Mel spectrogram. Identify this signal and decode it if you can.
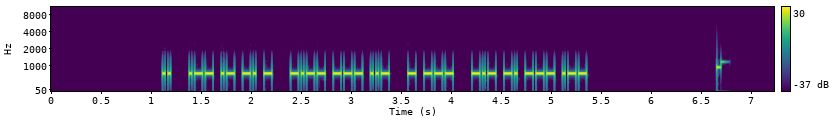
Morse code, heard as a keyed tone, about 44 wpm, 700 Hz. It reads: I WANT YOU TO KNOW
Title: Sets of 5 Words Encore 45wpm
